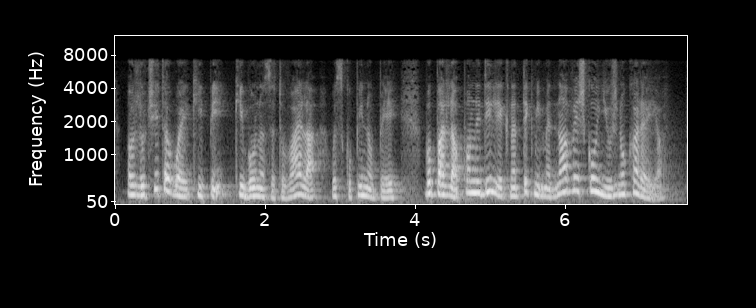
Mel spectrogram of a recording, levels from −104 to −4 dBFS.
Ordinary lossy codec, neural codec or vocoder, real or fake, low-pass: none; codec, 16 kHz, 0.4 kbps, LongCat-Audio-Codec; fake; 7.2 kHz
